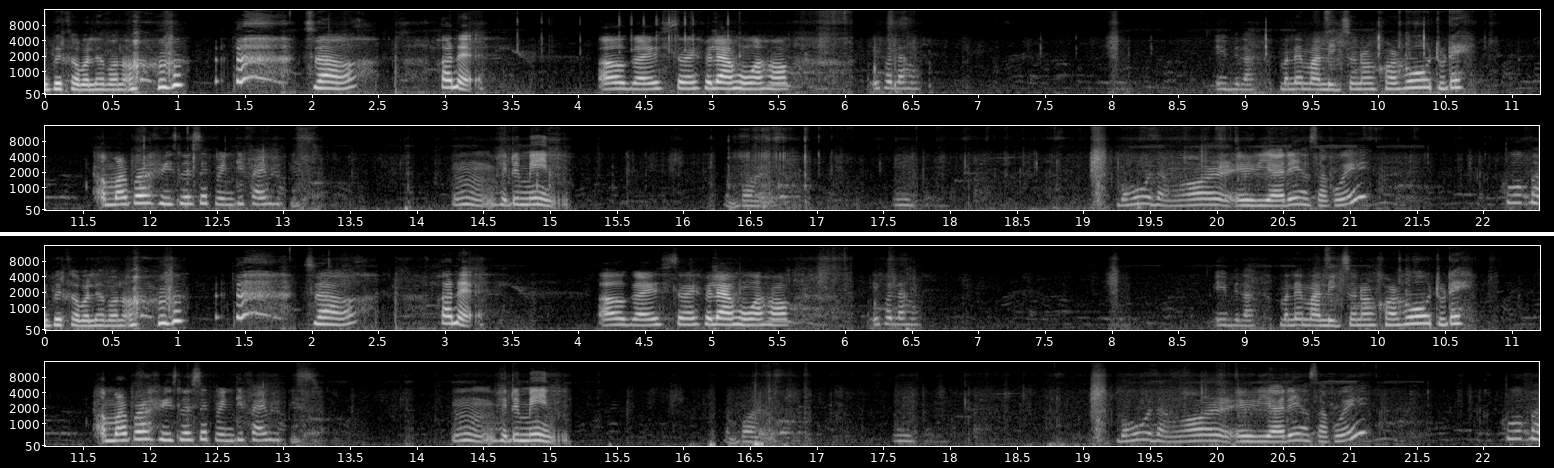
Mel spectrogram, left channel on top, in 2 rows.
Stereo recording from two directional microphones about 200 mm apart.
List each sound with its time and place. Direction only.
0.0 s speech: 30° left (ahead or behind)
2.9 s speech: 20° left (ahead or behind)
4.1 s speech: 35° left (ahead or behind); by 6.6 s 15° left (ahead or behind)
8.0 s a sound: 15° left (ahead or behind)
8.7 s speech: centre (ahead or behind)
11.6 s speech: 40° right (ahead or behind)
14.3 s speech: 55° right (ahead or behind)
19.0 s speech: 5° right (ahead or behind)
